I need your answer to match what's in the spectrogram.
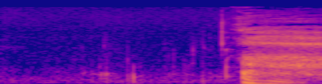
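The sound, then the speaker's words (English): Faint soft clicks and shuffles, then a sudden loud, airy slurp of someone sipping coffee that rushes on steadily for the last half second, with no talking. “Put it up to your lips and get ready for the unparalleled pleasure, the dopamine hit of the day, the thing that makes everything better, the simultaneous sip.”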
